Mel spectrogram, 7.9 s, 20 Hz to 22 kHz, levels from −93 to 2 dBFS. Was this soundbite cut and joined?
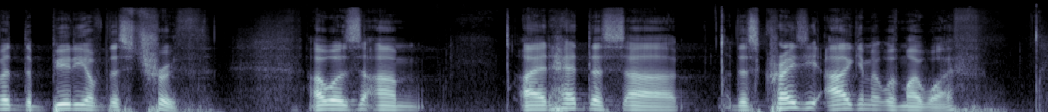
no; 0 cuts

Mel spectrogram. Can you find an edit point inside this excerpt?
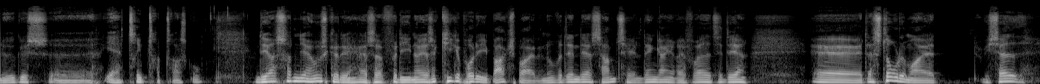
no; 0 cuts

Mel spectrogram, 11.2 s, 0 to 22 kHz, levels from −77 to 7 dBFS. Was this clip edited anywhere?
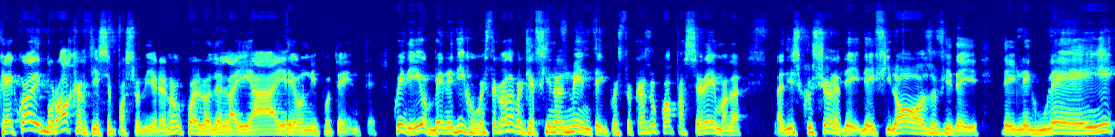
yes; 3 cuts; at 2.9 s, 3.9 s, 8.4 s

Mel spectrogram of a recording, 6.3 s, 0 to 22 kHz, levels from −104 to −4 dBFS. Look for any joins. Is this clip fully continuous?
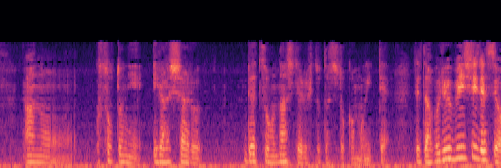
yes; 0 cuts

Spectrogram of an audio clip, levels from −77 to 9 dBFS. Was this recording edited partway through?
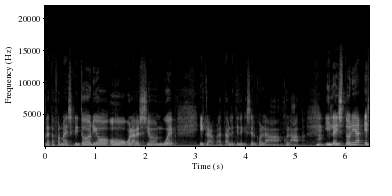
no; 0 cuts

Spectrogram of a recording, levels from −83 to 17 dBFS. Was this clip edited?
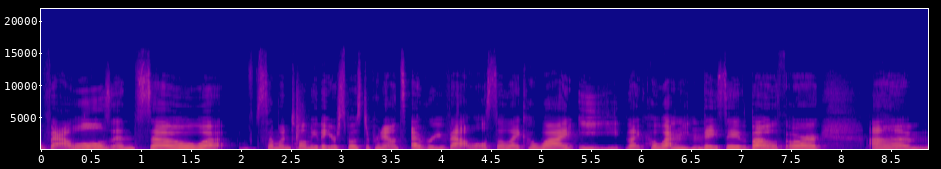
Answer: no; 0 cuts

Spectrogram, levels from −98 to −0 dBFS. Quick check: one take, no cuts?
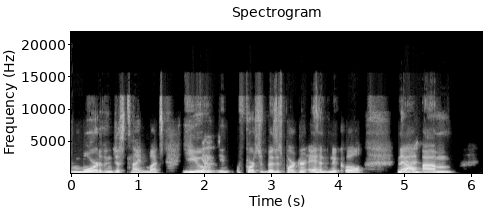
yes; 0 cuts

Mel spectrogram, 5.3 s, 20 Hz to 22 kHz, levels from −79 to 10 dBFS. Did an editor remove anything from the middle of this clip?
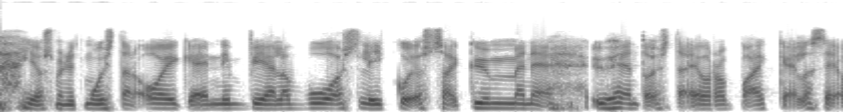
yes; 1 cut; at 2.2 s

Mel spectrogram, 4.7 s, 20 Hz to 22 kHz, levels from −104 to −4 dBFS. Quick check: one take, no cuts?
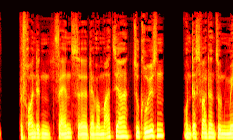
yes; 0 cuts

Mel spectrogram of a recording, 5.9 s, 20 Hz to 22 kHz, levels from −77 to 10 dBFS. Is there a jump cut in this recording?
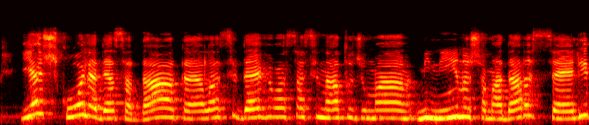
no; 0 cuts

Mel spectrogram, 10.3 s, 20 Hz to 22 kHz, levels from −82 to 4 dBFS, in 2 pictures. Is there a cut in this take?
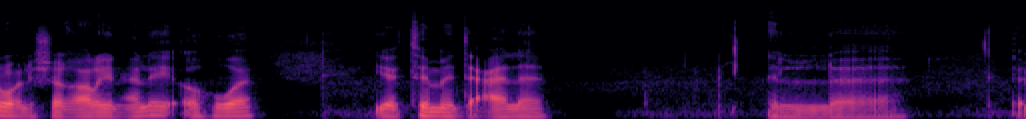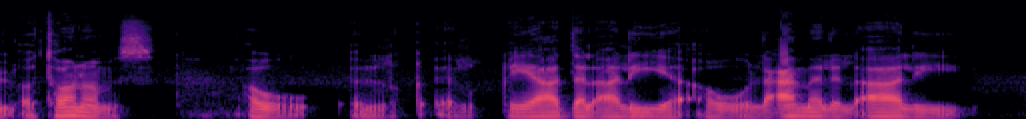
no; 0 cuts

